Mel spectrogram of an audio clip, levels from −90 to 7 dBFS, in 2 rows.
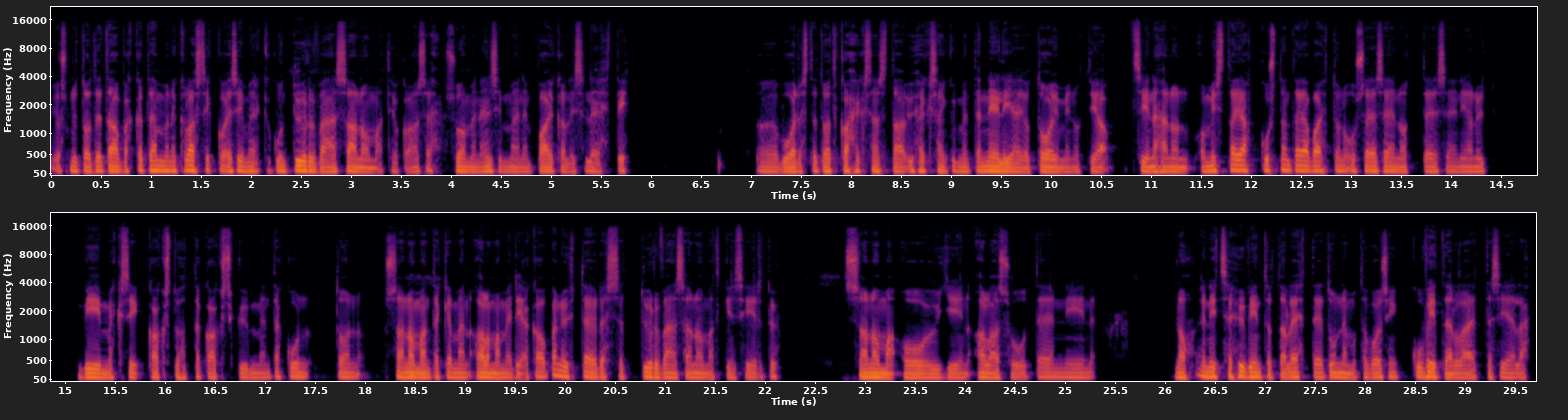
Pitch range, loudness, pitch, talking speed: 95-110 Hz, -29 LUFS, 100 Hz, 115 wpm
